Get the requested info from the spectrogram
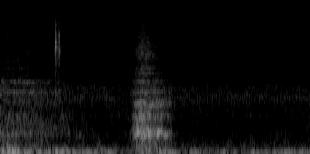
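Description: Near silence, with a faint keyboard tap at the start and one soft breath about a second in.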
